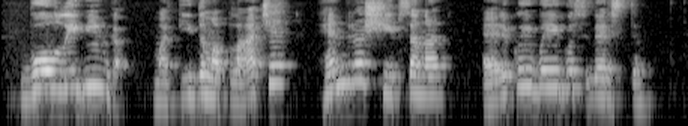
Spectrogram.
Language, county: Lithuanian, Telšiai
